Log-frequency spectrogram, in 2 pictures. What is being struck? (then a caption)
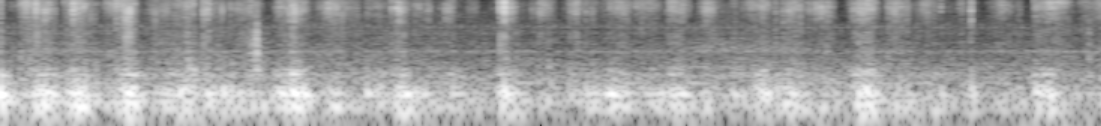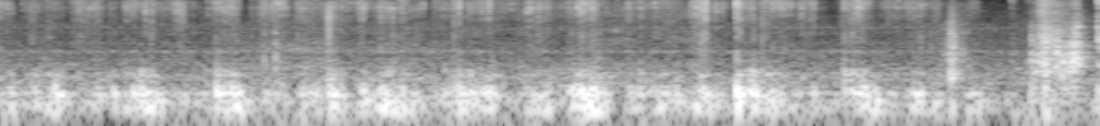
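Leather-covered baseball. Long nails scratch the leather cover of a solid leather baseball held on a table. The result is a continuous, quiet rasp of dry, crackly scratching with bright, brushy bursts over a soft, low rumbling body.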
